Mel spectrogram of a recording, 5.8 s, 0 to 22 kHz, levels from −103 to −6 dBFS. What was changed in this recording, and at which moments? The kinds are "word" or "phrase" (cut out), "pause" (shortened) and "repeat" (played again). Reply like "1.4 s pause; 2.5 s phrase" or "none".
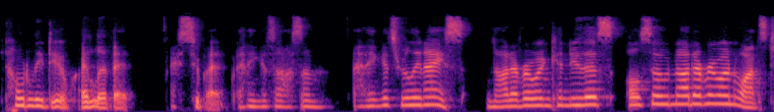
1.5 s word; 3.6 s word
